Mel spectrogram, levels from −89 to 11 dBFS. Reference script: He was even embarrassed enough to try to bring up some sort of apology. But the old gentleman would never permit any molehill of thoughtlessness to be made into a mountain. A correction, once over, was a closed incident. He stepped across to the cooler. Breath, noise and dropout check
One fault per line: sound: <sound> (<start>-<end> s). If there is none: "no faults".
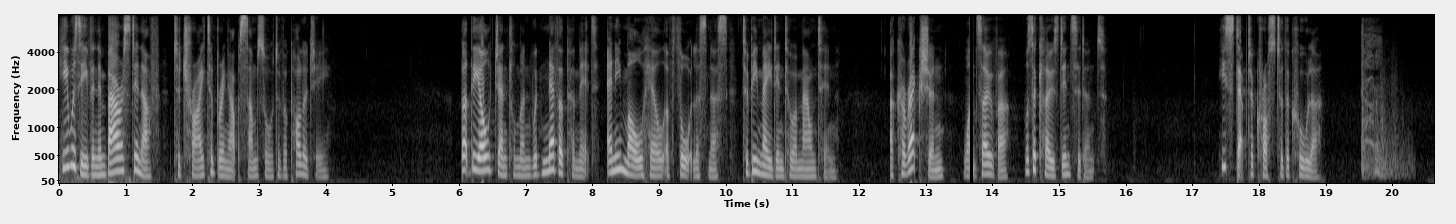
sound: dropout (13.7-13.7 s)
sound: cough (19.5-20.4 s)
